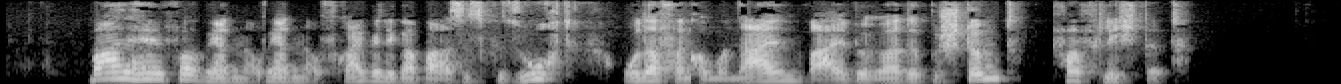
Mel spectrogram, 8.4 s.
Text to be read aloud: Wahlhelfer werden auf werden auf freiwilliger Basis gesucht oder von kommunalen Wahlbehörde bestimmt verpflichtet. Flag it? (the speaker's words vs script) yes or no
no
